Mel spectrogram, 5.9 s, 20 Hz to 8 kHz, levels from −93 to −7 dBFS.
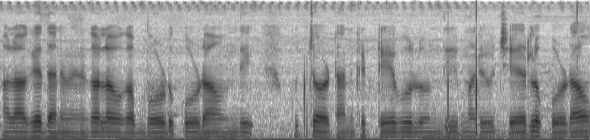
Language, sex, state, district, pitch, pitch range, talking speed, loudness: Telugu, male, Andhra Pradesh, Sri Satya Sai, 100 Hz, 95-100 Hz, 120 wpm, -28 LUFS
